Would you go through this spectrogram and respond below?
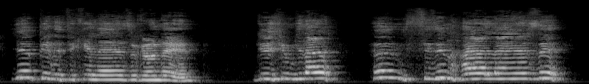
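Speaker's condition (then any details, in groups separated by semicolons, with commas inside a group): Cerebral palsy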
